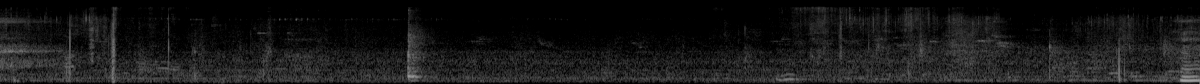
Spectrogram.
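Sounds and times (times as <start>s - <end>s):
faint background voices: 0.0s - 3.8s, 7.5s - 12.0s
outdoor ambient noise: 0.0s - 12.0s.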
